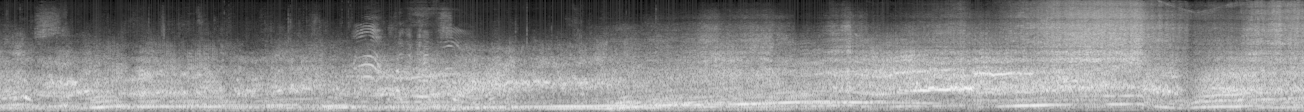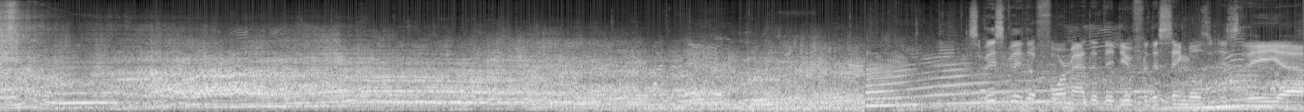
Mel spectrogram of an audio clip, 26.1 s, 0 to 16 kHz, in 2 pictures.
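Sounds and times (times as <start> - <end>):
car engine revving: 0.0 - 26.0
tire squeal and skidding: 0.1 - 6.7, 8.0 - 16.6.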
